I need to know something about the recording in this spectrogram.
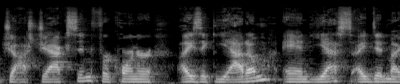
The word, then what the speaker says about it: Yiadom: it uh for isaac's last name so it's ya dumb y e y-e-a-h-d-u-m is how you pronounce it apparently so isaac y adam is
